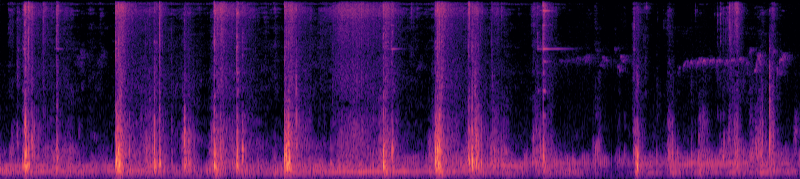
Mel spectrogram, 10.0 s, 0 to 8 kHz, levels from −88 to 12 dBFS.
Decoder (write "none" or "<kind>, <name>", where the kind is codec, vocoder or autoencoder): none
